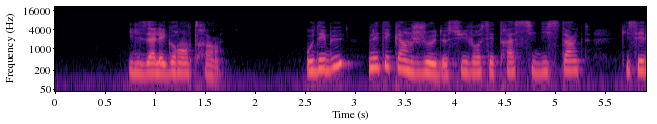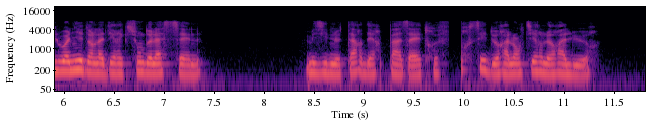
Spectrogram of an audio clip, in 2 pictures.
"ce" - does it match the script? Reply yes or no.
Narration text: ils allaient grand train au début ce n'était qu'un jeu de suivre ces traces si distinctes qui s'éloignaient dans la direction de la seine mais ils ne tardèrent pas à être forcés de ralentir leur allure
no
